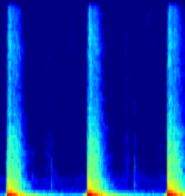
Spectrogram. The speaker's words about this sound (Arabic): ثم سمعت ثلاث قرعات على الباب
